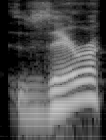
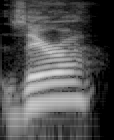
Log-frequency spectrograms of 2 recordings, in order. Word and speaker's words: Zara: Mother Jefferson was named zarak Cully I like that name Zara Zara you say Zara I say Zara Zara Cully her last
